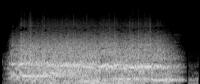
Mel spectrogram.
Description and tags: Dinosaur Loud Roar
An incredible dinosaur roar I formed from a ...... sneeze! The 101 Sound Effects Collection.
dino, roar, t-rex, stomp, step, breath, dinosaur, growl, creature, monster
